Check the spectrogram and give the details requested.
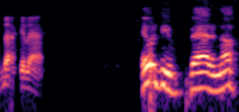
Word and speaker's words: Mackinac: or murder you know a big thing with mackinac island is the pronunciation i don't know if you can can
